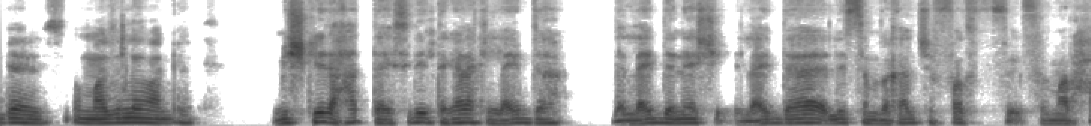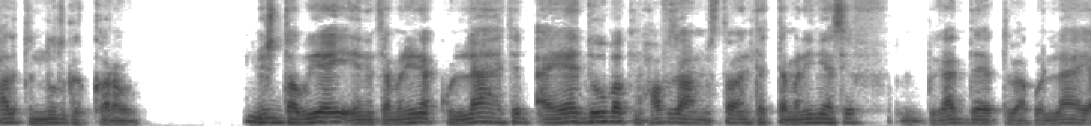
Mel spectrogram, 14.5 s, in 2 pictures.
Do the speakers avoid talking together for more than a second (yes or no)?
yes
